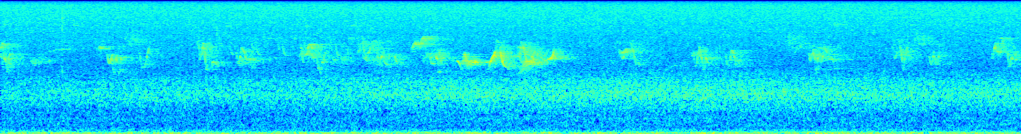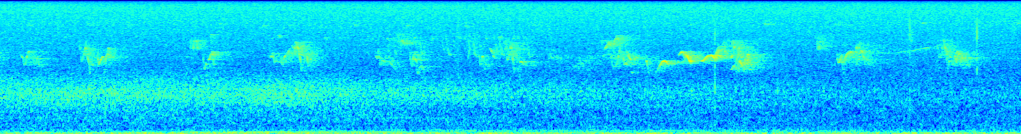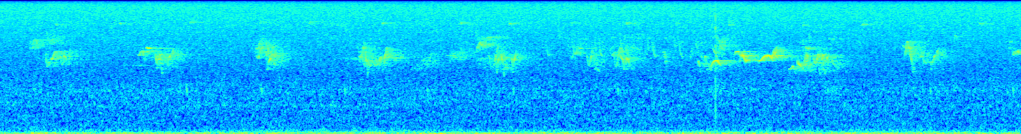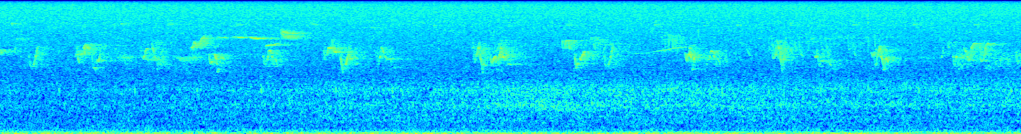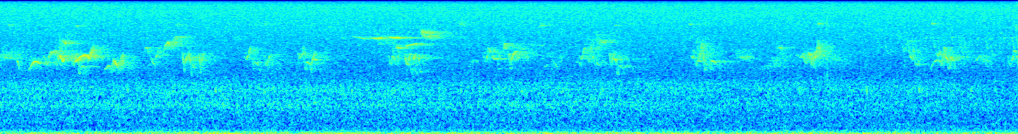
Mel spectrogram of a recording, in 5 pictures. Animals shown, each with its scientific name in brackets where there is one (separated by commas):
Eastern Wood-Pewee (Contopus virens), Red-eyed Vireo (Vireo olivaceus), Hermit Thrush (Catharus guttatus), Scarlet Tanager (Piranga olivacea), Black-throated Green Warbler (Setophaga virens), Ovenbird (Seiurus aurocapilla)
